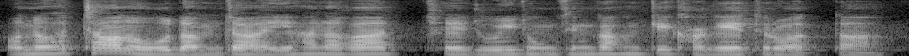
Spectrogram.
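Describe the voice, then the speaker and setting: A man narrating a literary short story in a measured, reflective way. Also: medium pitch, fairly even intonation, darkish tone.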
